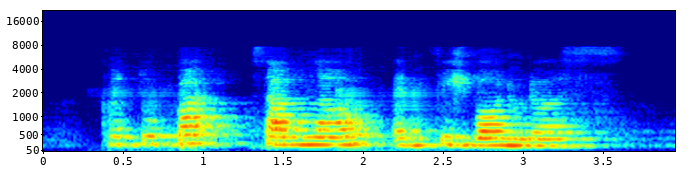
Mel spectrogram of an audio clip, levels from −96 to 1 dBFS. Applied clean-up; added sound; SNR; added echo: neural separator model SepFormer DNS4.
